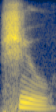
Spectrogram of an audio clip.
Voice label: "shiu3", taiwanese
